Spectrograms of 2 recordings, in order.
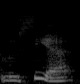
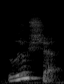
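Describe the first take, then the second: First: The name is said with its accented vowel. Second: The name is said without its accented vowel. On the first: This is how the name is meant to be said. The speaker calls it right. "rather than Lucia, the way it's spelled" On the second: This is how the name is recorded without the accent mark. The speaker calls it wrong. "without the pesky accent, which is pronounced Lucia"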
